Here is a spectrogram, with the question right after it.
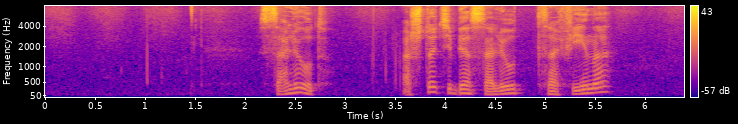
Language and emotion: Russian, positive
